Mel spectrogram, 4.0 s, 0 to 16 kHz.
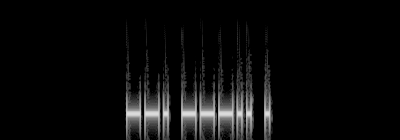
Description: Morse code, heard as a keyed tone, about 29 wpm, 700 Hz. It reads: G8E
